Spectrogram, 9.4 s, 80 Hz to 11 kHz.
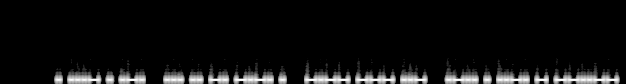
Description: Morse code, heard as a keyed tone, about 25 wpm, 700 Hz. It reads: EVER SINCE YOU LEFT,
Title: Sentences from Top 1000 Words - Review Part 1 - 25wpm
